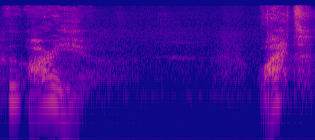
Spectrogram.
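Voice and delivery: hushed, breathless whisper of disbelief; a disciple whispering in awe to the others; awed whisper. Retold or imitated. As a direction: whisper it as if stunned by a miracle.

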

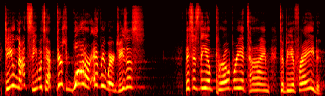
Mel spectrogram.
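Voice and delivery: panicked disciple. Retold or imitated. Frightened disciple yelling at Jesus in the storm, high panicked shout. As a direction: yell it like you think you're about to drown. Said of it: "That's what I would feel".

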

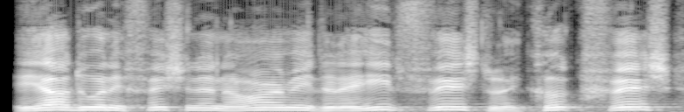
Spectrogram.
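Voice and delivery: high, excited, rambling questions; high eager drunk. Retold or imitated. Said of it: "he was still talking to me through the door".

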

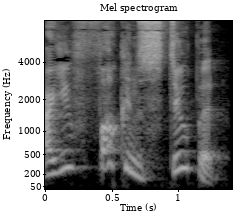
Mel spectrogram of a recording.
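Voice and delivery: high, slow incredulous insult; exasperated disbelief. Retold or imitated. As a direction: drag out the disbelief. Retold exasperated outburst at customer.

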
